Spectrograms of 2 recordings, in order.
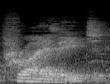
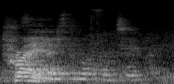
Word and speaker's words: private: The words chocolate and private are exceptions to the rule of the silent E at the end of a word. So, it is not private, it is private.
